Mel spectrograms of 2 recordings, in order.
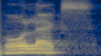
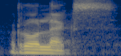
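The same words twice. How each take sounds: First: "Rolex" with a throaty French R, almost a G; Swiss French pronunciation. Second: "Rolex" said the American way, with a clear R; American pronunciation. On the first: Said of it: "with a typical Swiss French pronunciation". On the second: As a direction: say "Rolex" with an American R and open "lex". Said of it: "the correct pronunciation is Rolex in American". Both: Shown as a demonstration.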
